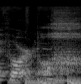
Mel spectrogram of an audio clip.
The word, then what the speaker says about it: Thor: ¿Cómo se llama el martillo de Thor? ¡Ay, oh, mil! Es que nunca sé pronunciarlo.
